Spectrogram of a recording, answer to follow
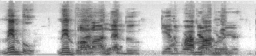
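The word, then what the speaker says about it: Membou: How you pronounce his name? Membu.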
